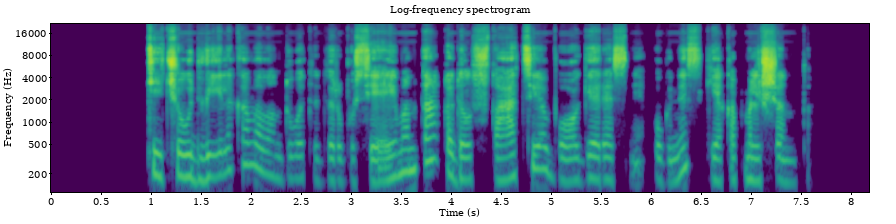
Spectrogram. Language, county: Lithuanian, Alytus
